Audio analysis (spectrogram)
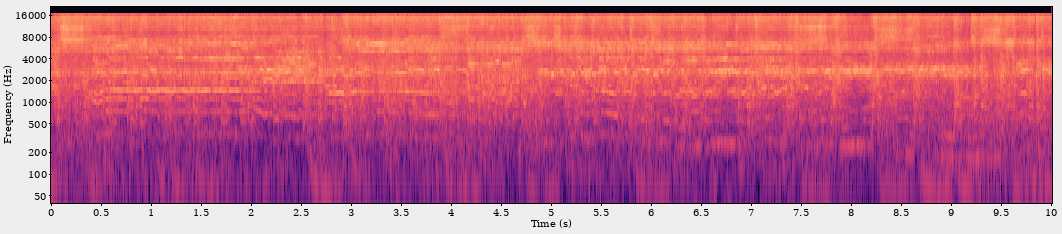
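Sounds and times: loud music with heavy bass: 0.0s - 10.0s.

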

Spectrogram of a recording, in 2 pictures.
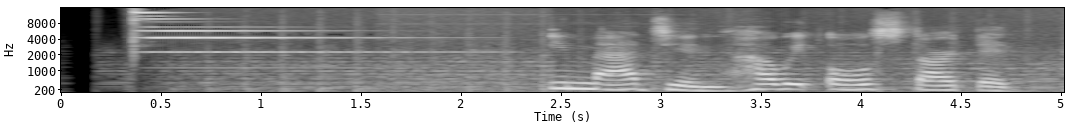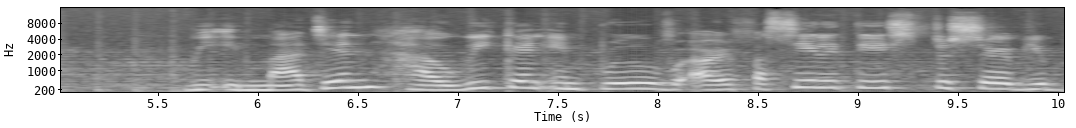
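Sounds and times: background music: 0.2s - 10.0s
bell-like chime: 0.4s - 2.4s.

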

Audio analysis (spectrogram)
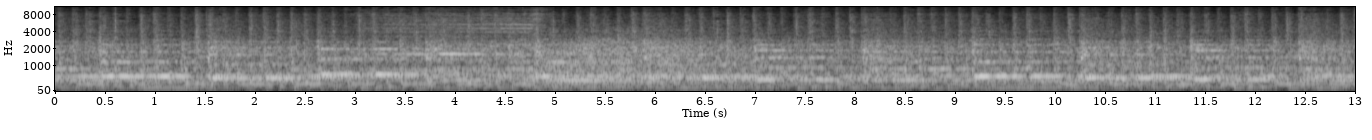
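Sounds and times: guitar soundtrack music: 0.0s - 13.0s.

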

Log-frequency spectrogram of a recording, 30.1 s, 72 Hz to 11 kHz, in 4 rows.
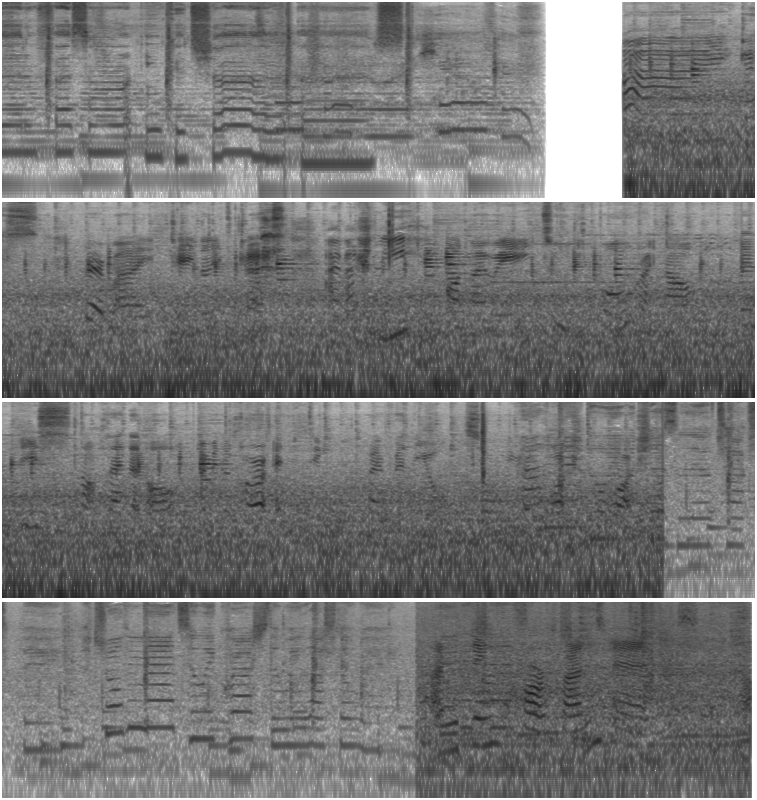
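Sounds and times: car road rumble: 6.2s - 21.7s, 26.8s - 30.0s
girl talking: 6.3s - 21.8s, 26.9s - 29.5s.

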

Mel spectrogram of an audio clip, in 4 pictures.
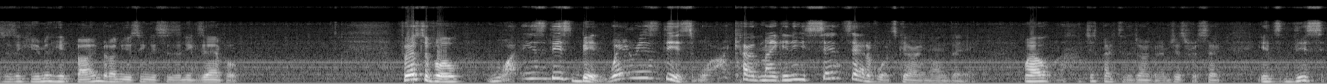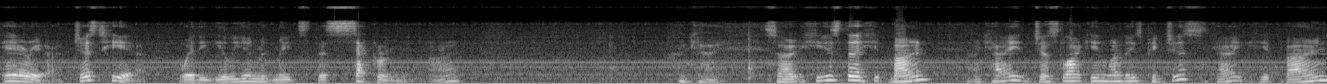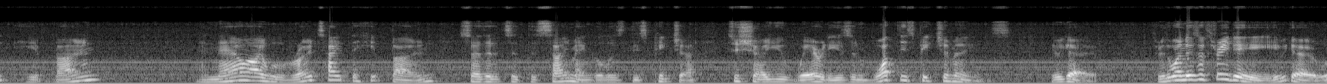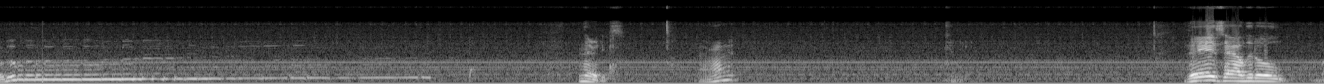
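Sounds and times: background hiss: 0.0s - 53.0s
faint hum: 0.0s - 53.0s
man humming a rising note: 39.7s - 44.2s.

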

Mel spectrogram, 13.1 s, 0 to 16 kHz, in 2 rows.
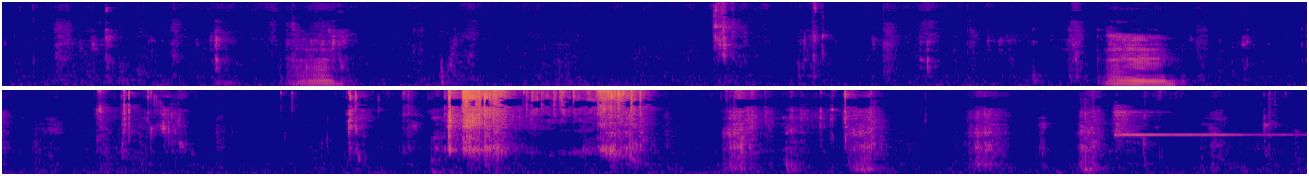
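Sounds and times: chewing crispy chips: 0.0s - 12.1s.

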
